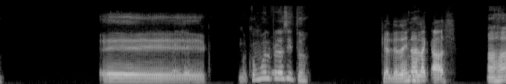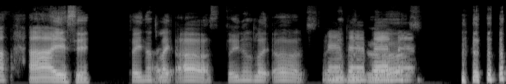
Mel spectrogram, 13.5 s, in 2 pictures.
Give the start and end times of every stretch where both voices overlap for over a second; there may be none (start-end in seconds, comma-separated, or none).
11.1-12.3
